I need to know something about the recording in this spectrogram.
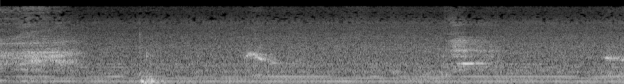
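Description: A man yelling and grunting with effort, then blowing out hard breaths, during heavy dumbbell curls, over a steady low hum. A dull thump comes about one and a half seconds in.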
